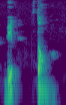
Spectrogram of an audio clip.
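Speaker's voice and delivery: "diptongo" broken into dip, tongo; teacher's emphatic break inside "diptongo" after dip; split syllables. Shown as a demonstration. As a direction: stop after "dip", then finish "diptongo". Teacher spells out term by syllable.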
